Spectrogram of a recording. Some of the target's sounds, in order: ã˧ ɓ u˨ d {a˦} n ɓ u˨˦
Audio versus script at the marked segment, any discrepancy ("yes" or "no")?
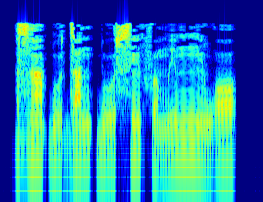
yes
